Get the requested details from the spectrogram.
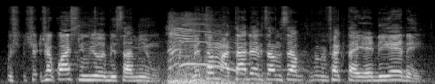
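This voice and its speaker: High-voiced young man with Ghanaian accent. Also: quick pace, noisy background. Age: 20s. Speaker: street quiz guest. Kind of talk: casual comic street interview in mixed local language and English. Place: outdoors by a roadside wall. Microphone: small handheld mic held between two speakers.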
